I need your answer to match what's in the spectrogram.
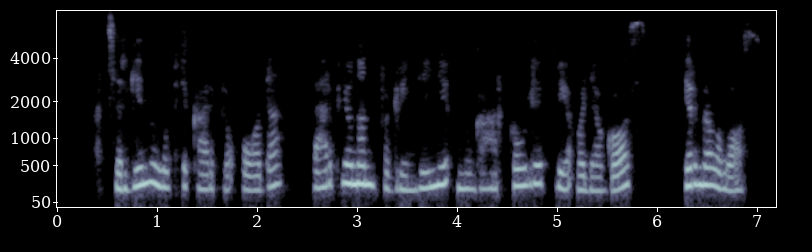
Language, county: Lithuanian, Vilnius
